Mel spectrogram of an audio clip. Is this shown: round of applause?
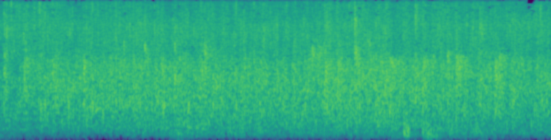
yes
